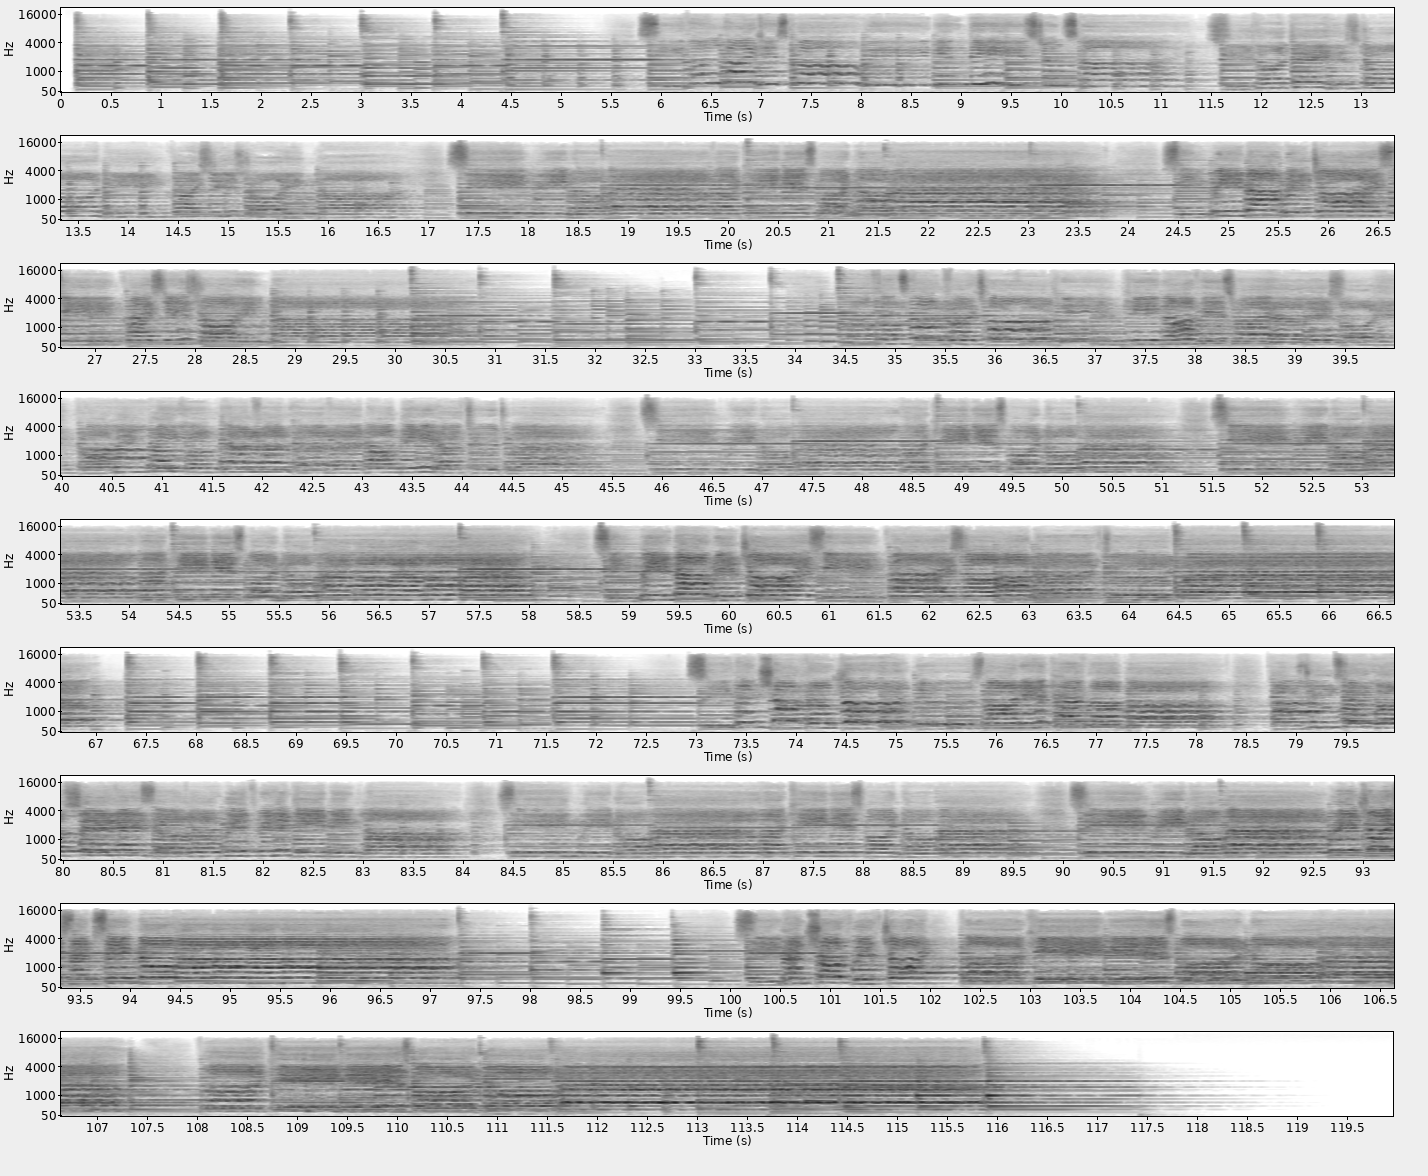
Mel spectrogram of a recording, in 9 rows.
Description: Voicing: 2-part or SATB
